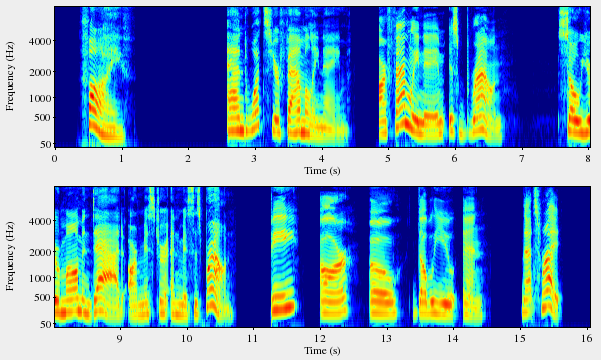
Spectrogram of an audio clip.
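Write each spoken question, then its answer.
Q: And what's your family name?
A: Brown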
